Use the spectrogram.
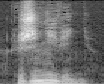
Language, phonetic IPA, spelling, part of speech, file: Belarusian, [ˈʐnʲivʲenʲ], жнівень, noun, Be-жнівень.ogg
- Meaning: August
